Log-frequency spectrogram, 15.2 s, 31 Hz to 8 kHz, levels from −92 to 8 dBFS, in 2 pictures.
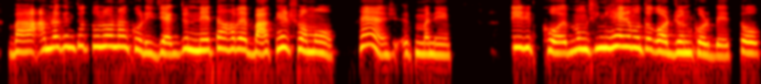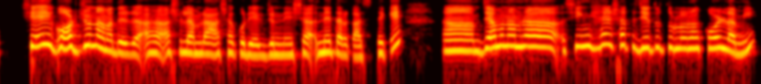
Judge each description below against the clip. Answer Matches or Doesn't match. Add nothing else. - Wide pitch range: Matches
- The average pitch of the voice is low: Doesn't match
